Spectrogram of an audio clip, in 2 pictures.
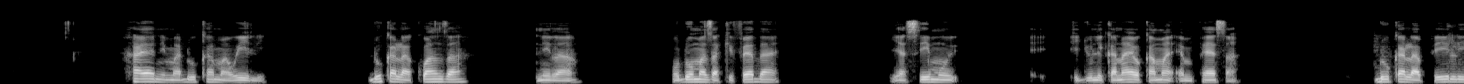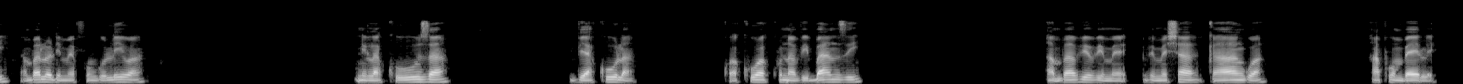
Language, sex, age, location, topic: Swahili, male, 25-35, Kisumu, finance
